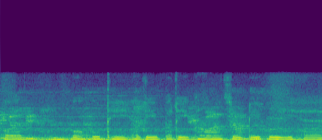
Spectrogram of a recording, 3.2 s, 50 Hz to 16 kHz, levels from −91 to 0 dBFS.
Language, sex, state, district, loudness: Hindi, female, Punjab, Fazilka, -15 LUFS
